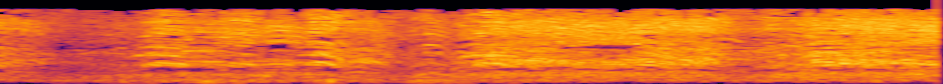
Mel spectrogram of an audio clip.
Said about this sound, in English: What a crowd. They're saying LeBron can't dunk? What are they saying? What a crowd.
